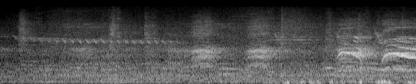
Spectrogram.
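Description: Crows cawing outdoors: a run of short, harsh caws that begins about halfway through and grows louder near the end.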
